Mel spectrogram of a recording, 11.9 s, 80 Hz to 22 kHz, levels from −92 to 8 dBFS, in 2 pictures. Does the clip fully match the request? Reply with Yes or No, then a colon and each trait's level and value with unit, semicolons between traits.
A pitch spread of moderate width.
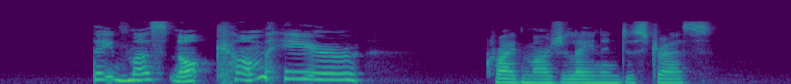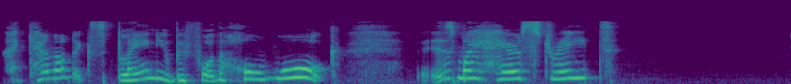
No: wide, 8.1 semitones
